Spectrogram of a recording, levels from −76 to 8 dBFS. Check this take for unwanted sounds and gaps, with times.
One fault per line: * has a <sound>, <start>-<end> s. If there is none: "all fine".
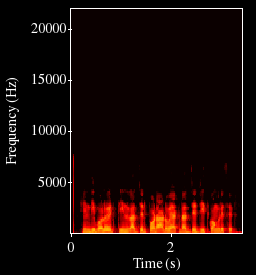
all fine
